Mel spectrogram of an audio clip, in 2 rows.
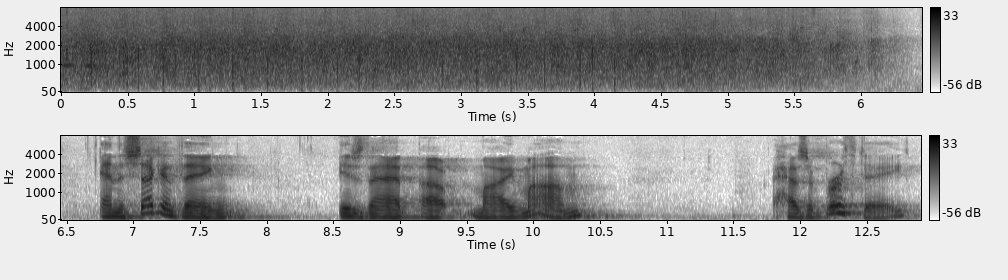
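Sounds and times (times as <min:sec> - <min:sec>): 
audience applause: 0:00.0 - 0:06.4
speech: 0:06.8 - 0:07.9, 0:08.5 - 0:10.5, 0:11.8 - 0:12.8.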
